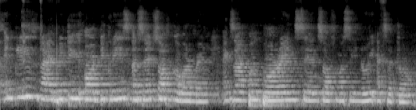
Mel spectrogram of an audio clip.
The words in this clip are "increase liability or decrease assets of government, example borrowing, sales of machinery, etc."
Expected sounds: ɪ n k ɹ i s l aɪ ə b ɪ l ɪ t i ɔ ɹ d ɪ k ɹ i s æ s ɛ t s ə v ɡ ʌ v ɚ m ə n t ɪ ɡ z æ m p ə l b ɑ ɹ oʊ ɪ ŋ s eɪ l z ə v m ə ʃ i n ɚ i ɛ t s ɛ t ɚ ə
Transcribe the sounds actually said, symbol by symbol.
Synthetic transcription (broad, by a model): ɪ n k ɹ i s l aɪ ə b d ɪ t i ɔ ɹ d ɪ k ɹ i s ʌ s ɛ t s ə f ɡ ʌ v ɚ m ə n t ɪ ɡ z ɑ m p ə l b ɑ ɹ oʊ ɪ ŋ s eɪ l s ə f m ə s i n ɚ i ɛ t s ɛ t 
